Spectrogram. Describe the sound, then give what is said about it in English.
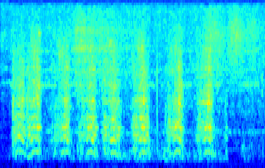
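A car engine cranks over and over without catching, a steady rhythmic churn of about seven strained turns, moderately loud, with no voices. “Won't start.”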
